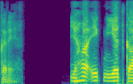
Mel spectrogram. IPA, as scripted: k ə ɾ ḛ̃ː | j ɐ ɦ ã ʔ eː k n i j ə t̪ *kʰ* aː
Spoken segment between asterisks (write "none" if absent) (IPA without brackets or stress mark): k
